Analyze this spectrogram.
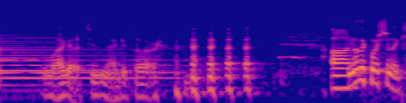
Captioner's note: laughing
